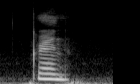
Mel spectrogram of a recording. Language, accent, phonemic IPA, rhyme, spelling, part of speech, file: English, US, /ɡɹɪn/, -ɪn, grin, noun / verb, En-us-grin.ogg
- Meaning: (noun) A smile in which the lips are parted to reveal the teeth; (verb) 1. To smile, parting the lips so as to show the teeth 2. To express by grinning 3. To show the teeth, like a snarling dog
